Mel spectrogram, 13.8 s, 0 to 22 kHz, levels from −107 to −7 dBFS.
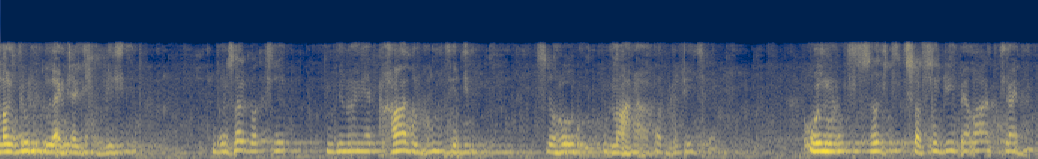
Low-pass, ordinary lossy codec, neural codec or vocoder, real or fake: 7.2 kHz; none; codec, 24 kHz, 1.5 kbps, HILCodec; fake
